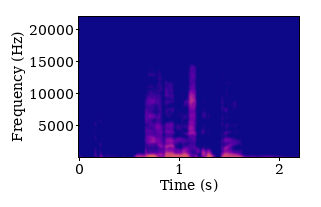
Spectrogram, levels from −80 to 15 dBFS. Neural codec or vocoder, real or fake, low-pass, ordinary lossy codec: codec, 44.1 kHz, 7.8 kbps, DAC; fake; 14.4 kHz; none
